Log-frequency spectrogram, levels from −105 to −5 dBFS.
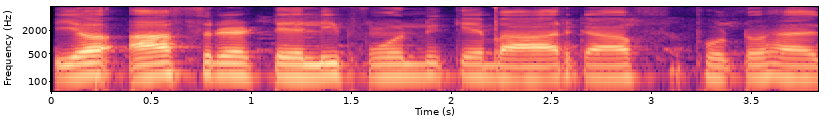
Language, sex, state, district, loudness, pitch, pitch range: Hindi, male, Jharkhand, Garhwa, -18 LUFS, 135 Hz, 130-145 Hz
